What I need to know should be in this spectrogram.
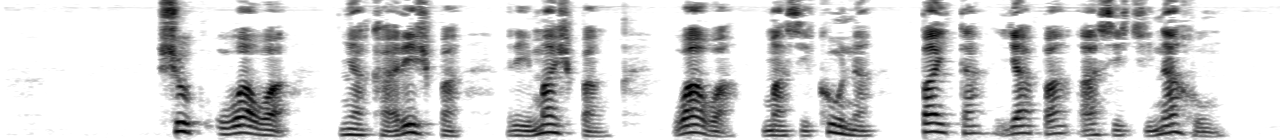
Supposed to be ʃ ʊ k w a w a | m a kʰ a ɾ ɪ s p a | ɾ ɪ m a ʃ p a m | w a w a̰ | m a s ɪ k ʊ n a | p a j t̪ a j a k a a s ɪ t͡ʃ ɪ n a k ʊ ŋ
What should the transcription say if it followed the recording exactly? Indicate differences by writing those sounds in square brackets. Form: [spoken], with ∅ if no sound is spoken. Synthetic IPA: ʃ ʊ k w a w a | [ɲ] a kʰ a ɾ ɪ [ʃ] p a | ɾ ɪ m a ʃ p a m | w a w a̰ | m a s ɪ k ʊ n a | p a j t̪ a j a [p] a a s ɪ t͡ʃ ɪ n a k ʊ ŋ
